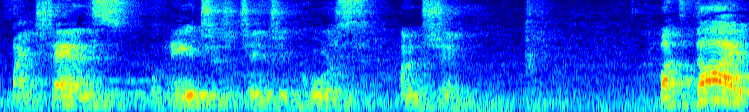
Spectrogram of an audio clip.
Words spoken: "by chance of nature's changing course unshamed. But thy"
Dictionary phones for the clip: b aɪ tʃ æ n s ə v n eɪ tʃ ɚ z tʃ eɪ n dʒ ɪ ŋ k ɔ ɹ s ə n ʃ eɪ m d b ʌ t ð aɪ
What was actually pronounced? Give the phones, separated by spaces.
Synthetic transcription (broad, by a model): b aɪ tʃ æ n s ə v n eɪ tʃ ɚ tʃ eɪ n dʒ ɪ ŋ k ɔ ɹ s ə n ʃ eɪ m b ʌ t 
